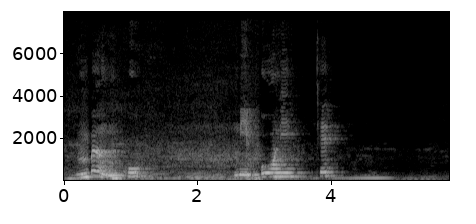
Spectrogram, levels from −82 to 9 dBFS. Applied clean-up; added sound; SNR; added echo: none; none; none; none.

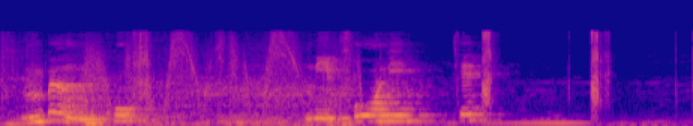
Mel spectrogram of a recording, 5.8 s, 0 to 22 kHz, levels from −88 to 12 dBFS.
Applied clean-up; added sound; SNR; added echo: none; Scratching (performance technique) + Fire; 16 dB; none.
